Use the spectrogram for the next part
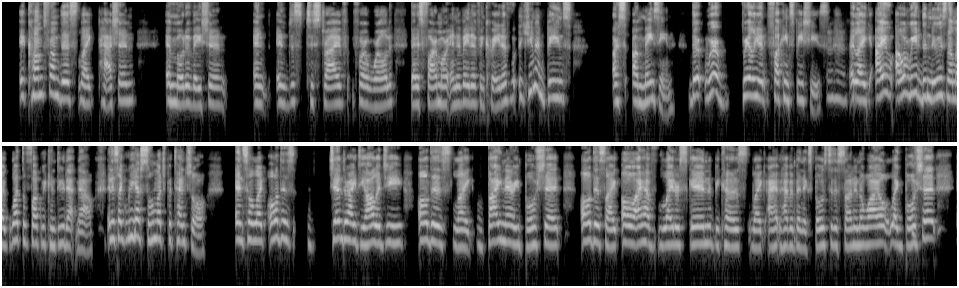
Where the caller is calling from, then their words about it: Washington, District of Columbia, United States; Washington DC, Trinidad area is a great area. I've been living here for like 9 months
